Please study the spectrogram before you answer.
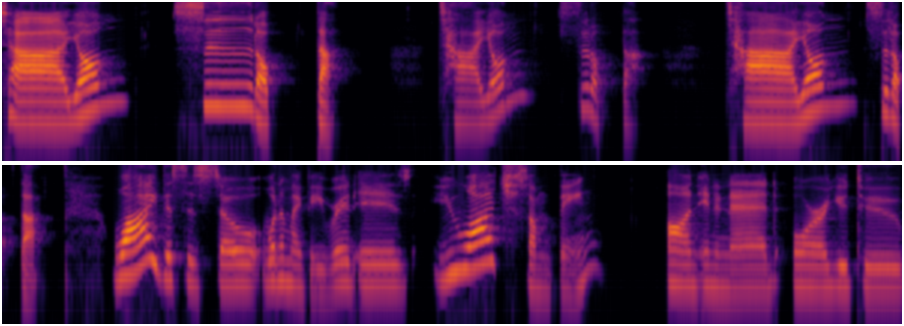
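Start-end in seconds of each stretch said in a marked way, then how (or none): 0.0-9.4 much slower, careful, deliberate pronunciation. Teaching a five-syllable Korean word to learners, say it slowly. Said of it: "so I'll t- say it slowly".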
